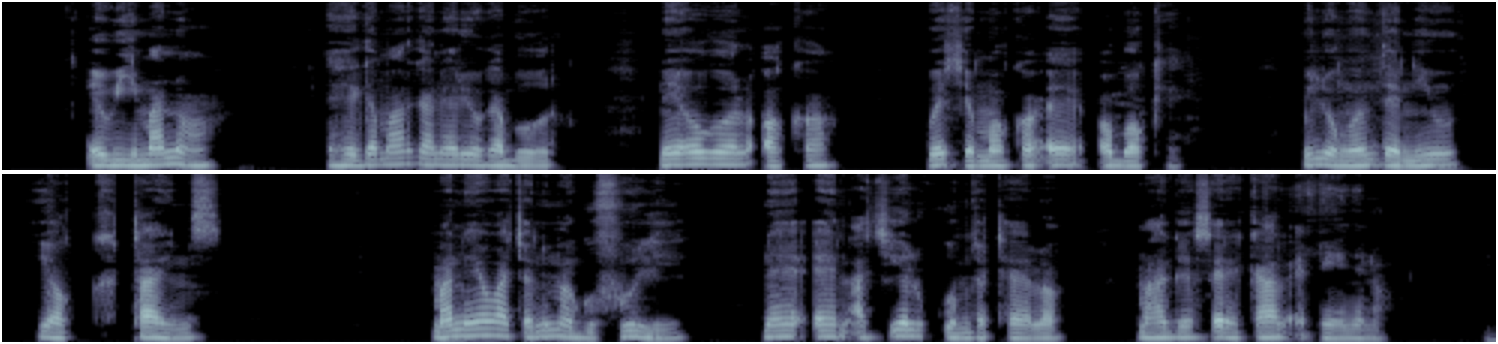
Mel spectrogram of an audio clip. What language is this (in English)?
Luo (Kenya and Tanzania)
